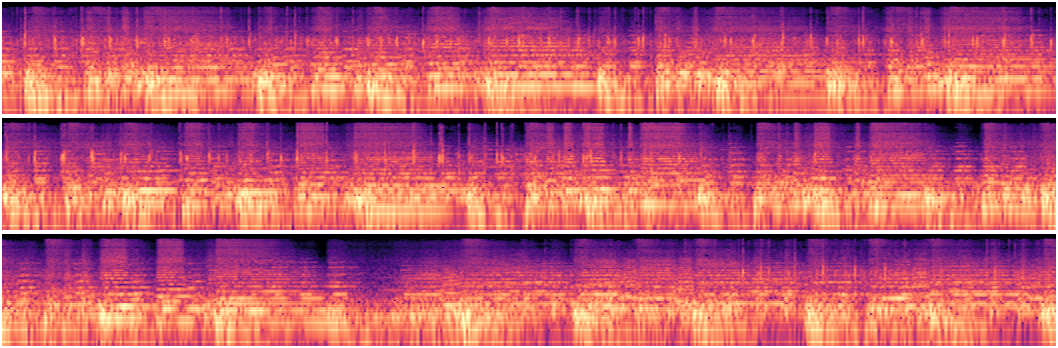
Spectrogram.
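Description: A brass and wind concert band of tubas, euphoniums, saxophones and other brass plays a processional march at full volume, heard from close among the players.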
